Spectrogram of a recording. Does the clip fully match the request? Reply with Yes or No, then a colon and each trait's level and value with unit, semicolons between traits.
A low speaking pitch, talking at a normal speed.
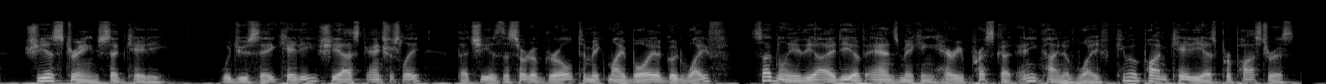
Yes: low, 105 Hz; average, 195 wpm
